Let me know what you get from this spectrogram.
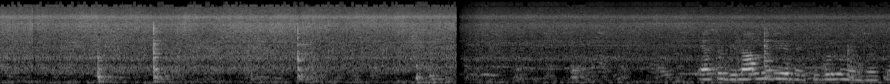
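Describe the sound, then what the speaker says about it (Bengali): Ground spice paste of salt, turmeric, chili, ginger-garlic and cumin frying in hot oil gives a loud, steady close sizzle with a few stirring knocks; the hiss drops suddenly and continues softer, with bubbling and a faint voice. "নুন হলদি মরিচ আদা রসুন বাটা জিরা বাটা সবগুলো একসাথে দিয়ে দিই এটা তেলের মধ্যে"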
